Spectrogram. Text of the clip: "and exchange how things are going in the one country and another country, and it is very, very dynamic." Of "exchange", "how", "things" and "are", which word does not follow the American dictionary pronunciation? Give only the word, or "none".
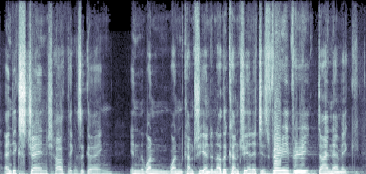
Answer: none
